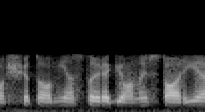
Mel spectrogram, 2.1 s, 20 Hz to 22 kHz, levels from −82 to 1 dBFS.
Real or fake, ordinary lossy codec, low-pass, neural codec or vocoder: real; AAC, 16 kbps; 3.6 kHz; none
